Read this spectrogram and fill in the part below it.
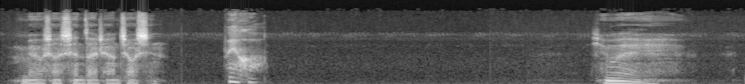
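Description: A young man speaks softly, close by.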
